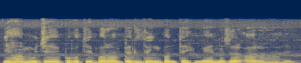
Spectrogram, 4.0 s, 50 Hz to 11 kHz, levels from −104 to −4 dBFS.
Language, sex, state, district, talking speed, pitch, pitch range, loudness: Hindi, male, Arunachal Pradesh, Lower Dibang Valley, 180 wpm, 145 Hz, 130-155 Hz, -14 LUFS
